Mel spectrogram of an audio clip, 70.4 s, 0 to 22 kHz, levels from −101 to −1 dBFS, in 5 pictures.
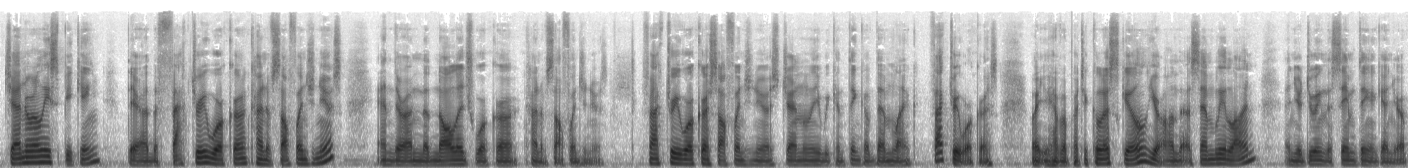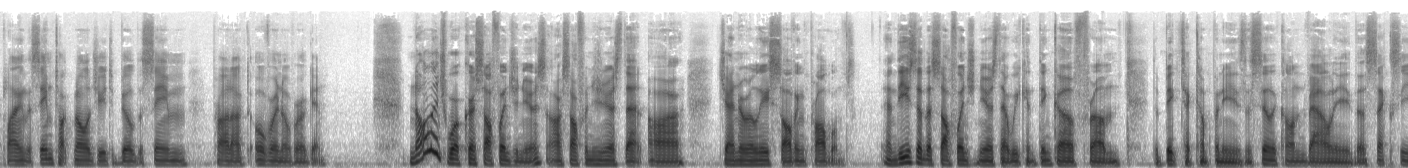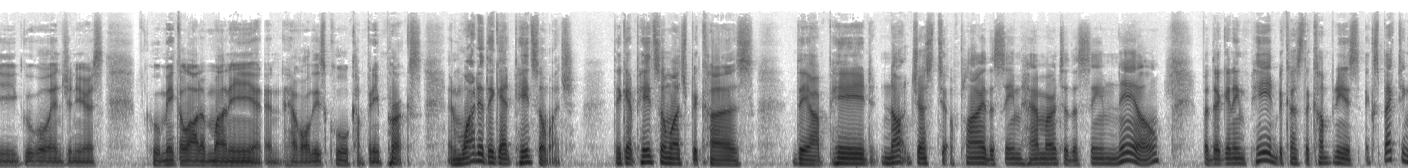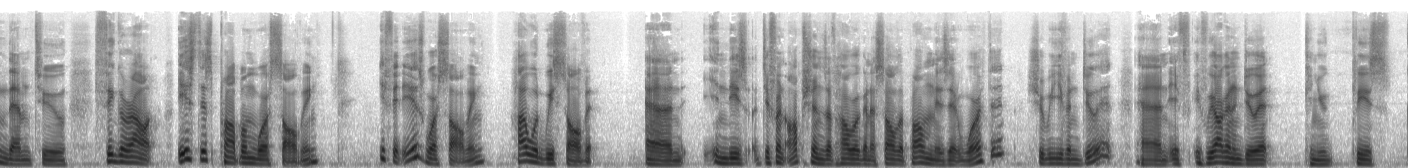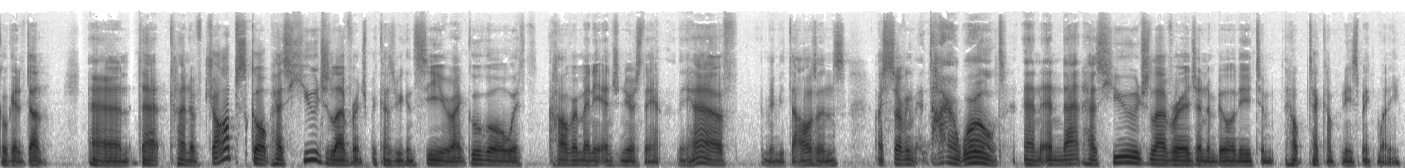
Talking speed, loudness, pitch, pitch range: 215 wpm, -20 LUFS, 100 Hz, 90-115 Hz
